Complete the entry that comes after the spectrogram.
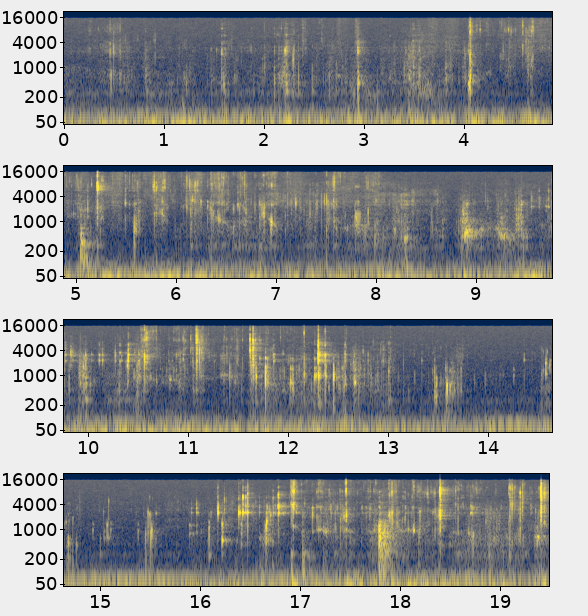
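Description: Close-miked chewing of a bite of bánh bao chỉ, a chewy glutinous-rice ball coated in dried coconut with mung bean filling, heard as many small, irregular mouth clicks.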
